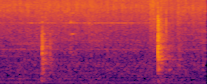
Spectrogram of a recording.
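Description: Steady sizzling of a Korean seafood pancake with mussels and squid frying in a pan over medium heat, with two brief louder crackles or scrapes as the batter is pressed.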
